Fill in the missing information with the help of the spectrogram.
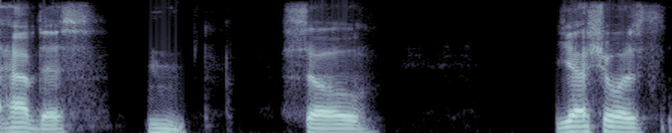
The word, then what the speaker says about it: Yeshua: we have that sh sound that's lovely so we can we can say yeshua the greek didn't have that so so jesus was was about as good as they could they could do for Yeshua.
